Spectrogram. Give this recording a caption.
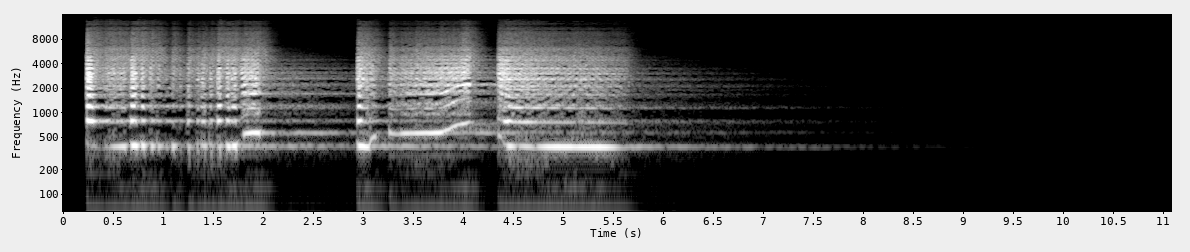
F# phrase on Native American Flute
This is a simple fifth phrase in the key of Г
using dodeca notation: A Д B C Φ D Đ E F Г G Љ
(although it's played rather out of tune)
The flute is made of red cedar and tuned to Г.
